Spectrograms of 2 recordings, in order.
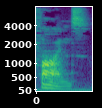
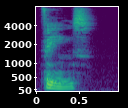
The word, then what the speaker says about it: Fiennes: I'd call him Ralph Fiennes. But then apparently it's Ralph Fiennes.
